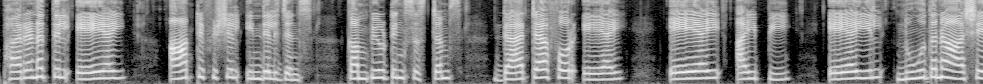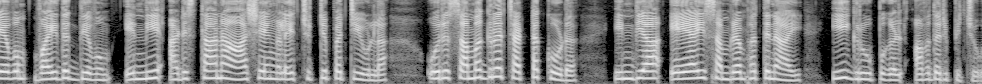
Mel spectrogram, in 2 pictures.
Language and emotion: Malayalam, neutral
